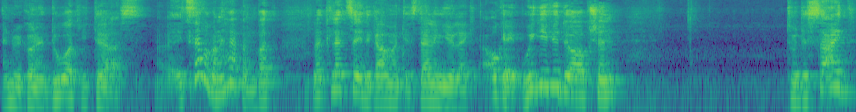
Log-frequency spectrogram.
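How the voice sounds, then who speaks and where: A man's voice: medium pitch, big pitch swings, brisk, darkish tone, a little hiss or hum. Hesitant Israeli man in an echoey room. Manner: hesitant, many repeated words and fillers. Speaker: video commentator. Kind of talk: unscripted political monologue.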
